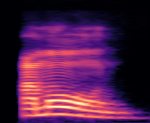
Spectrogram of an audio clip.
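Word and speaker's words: אָמוֹן: Brought up is this word, Amon. This is the pronunciation.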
